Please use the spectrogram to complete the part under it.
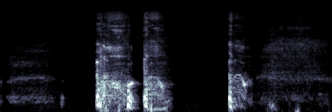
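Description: A man coughs profusely in several harsh, loud bursts, with short quiet gaps between the fits.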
